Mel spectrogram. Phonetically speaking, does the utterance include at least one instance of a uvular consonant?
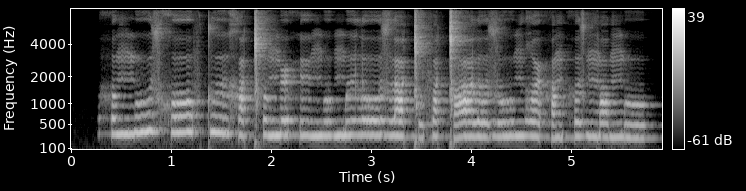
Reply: yes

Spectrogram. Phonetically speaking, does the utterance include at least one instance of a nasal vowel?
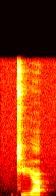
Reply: no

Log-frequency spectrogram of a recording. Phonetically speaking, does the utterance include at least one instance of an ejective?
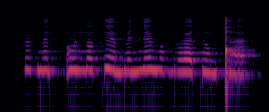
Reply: yes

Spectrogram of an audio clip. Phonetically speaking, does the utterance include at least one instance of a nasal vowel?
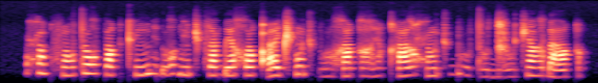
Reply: yes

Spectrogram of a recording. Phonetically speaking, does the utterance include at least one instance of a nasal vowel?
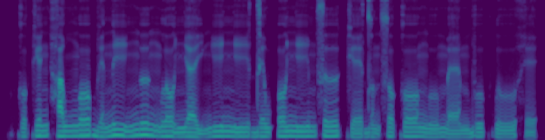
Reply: no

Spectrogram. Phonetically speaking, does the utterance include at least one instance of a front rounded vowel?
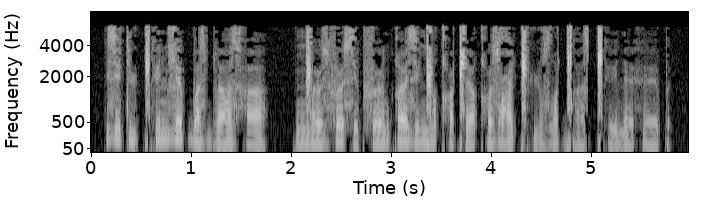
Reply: yes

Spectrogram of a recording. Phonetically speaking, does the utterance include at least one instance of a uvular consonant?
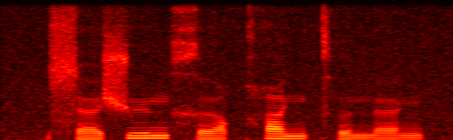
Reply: yes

